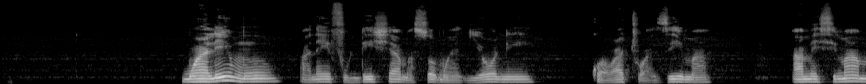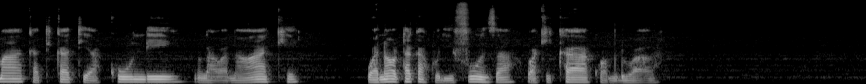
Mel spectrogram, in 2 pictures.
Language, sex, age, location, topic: Swahili, male, 36-49, Dar es Salaam, education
